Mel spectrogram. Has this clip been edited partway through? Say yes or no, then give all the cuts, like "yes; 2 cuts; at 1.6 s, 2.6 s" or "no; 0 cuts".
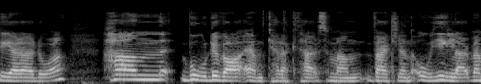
yes; 1 cut; at 1.7 s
